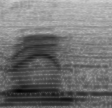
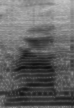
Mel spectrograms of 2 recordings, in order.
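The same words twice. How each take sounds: First: The name is said in a non-American way. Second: The name is said in an American way.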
